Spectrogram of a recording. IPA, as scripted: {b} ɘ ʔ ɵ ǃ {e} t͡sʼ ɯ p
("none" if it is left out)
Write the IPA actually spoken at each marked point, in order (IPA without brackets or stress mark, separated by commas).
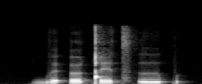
b, e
